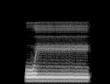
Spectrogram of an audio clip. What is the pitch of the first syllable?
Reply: low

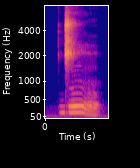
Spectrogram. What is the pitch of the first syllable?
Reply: high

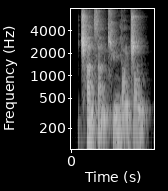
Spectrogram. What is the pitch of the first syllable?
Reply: falling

